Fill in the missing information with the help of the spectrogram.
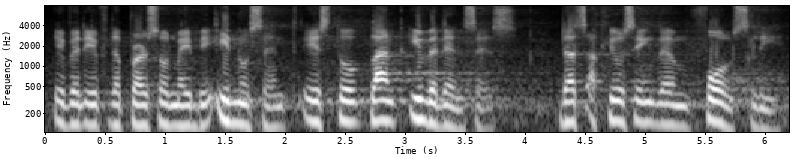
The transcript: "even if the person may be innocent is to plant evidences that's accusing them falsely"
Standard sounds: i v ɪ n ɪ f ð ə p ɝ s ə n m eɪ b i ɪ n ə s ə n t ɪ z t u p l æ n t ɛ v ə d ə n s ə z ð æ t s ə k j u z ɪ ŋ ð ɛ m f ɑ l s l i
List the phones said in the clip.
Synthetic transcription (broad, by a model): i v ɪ n ɪ f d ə p ɝ s ə n m eɪ b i ɪ n ə s ə n t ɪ s t u p l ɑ n t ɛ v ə d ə n s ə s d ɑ t s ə k j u s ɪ ŋ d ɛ m f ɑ l s l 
